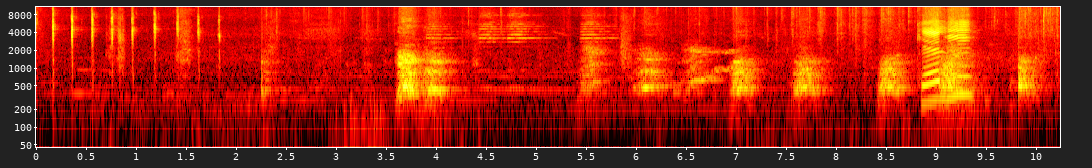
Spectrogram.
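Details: Playful Basset Hounds at a Brazilian kennel: sharp clicks open, followed by rough barks and higher yelping whines, some with a sliding, wavering pitch, mixed with faint background music.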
